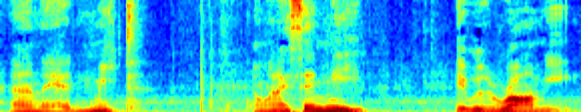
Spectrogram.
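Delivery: ordinary talk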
